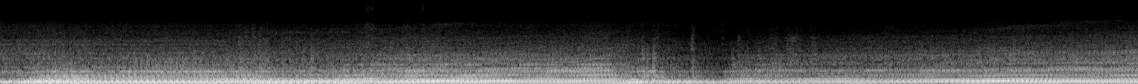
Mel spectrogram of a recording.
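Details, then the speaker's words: Subaru WRX-engine-swapped Beetle (about 300hp, turbo), still relatively cold, doing one pull: it pulls hard, then the note sags and stumbles unevenly, reaching only 13 PSI of boost. That is better than the previous drive but worse than when the first coils went on; the cause is misfire from fuel starvation. "So, we were only able to hit 13 PSI there. So, it's better than last time we drove it."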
